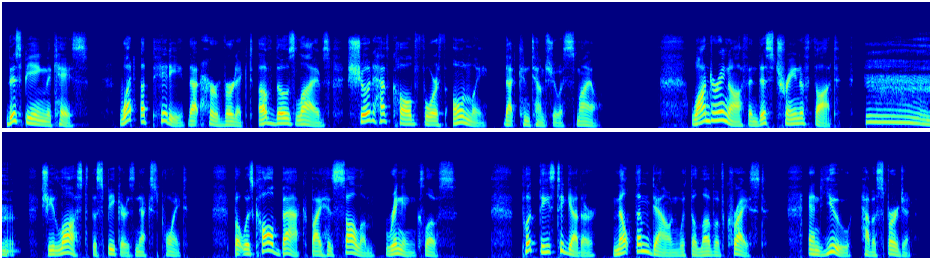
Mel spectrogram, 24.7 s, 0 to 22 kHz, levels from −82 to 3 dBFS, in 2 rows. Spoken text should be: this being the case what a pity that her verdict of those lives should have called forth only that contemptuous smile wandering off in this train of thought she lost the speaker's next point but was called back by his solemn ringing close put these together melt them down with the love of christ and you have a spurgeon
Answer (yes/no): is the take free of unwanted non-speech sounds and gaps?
no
